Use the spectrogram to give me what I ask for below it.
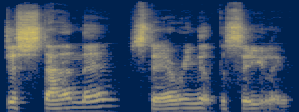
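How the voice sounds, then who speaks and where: A man's voice: on the high side, moderate pace. Sardonic British male commentator. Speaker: commentary video narrator.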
